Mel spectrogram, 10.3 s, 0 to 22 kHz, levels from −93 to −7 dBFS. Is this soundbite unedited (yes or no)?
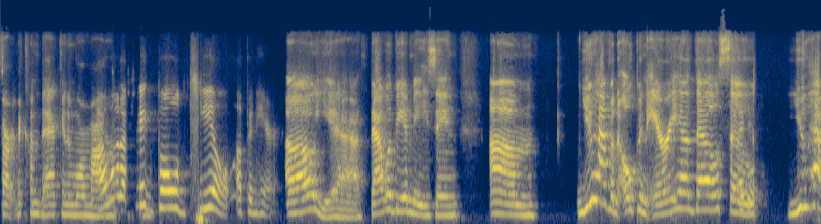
yes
